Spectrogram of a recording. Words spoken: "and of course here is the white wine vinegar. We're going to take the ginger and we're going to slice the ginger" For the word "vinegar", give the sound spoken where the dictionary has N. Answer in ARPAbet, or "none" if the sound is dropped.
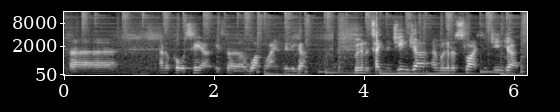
L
